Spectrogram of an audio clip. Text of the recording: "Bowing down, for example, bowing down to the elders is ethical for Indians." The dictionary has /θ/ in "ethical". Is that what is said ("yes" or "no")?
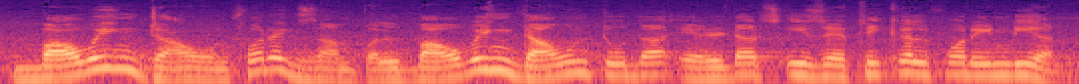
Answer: no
